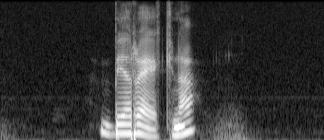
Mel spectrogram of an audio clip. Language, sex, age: Swedish, male, 63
